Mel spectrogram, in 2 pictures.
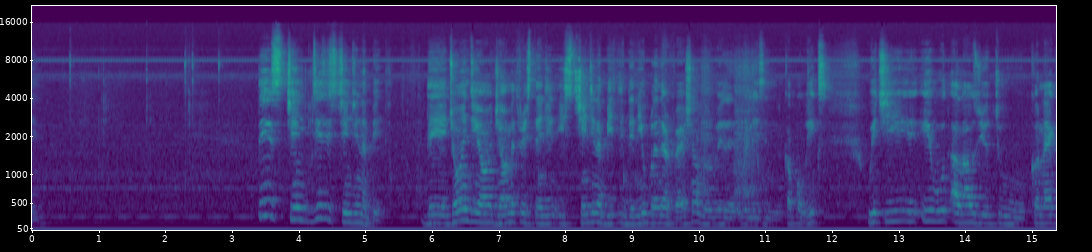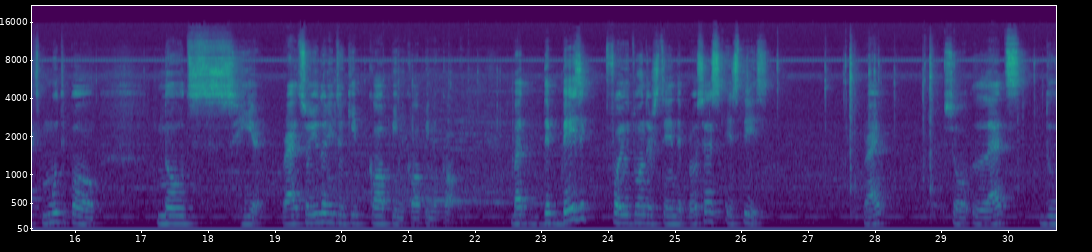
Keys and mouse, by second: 1.1 middle click, 3.0 click, 19.6 middle click, 20.3 middle click, 21.6 middle click, 23.5 middle click, 24.8-25.8 drag, 26.7 ctrl+shift+click, 28.1 ctrl+shift+click, 29.2 click, 30.4-30.7 ctrl+shift+right drag.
